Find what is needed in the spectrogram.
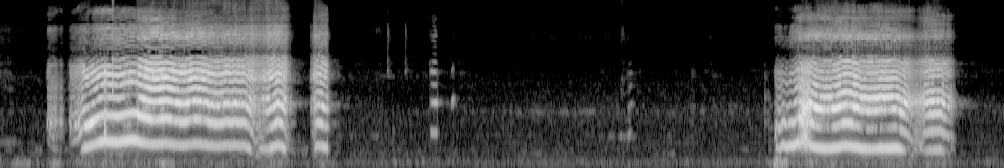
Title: Newborn baby after birth delivery C section |Beautiful So hundsome baby girl 💓😱#shortvideo #cute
